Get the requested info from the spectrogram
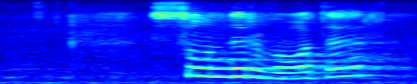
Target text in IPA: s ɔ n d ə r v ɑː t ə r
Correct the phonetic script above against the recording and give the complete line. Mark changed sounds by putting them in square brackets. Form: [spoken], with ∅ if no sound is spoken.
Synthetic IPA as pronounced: s ɔ n d ə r v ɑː t ə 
